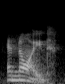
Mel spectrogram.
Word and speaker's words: annoyed: है, तो इसे भी मुझे ANNOYED, एनॉयड ऐसे बोलना है।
